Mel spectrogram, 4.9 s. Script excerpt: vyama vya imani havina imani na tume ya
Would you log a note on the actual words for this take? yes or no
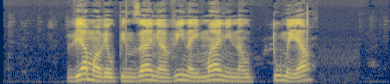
yes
